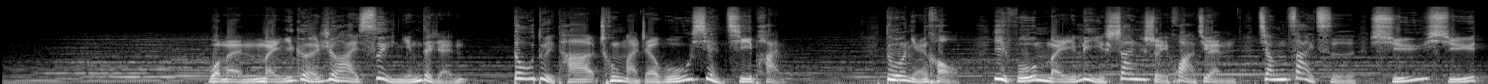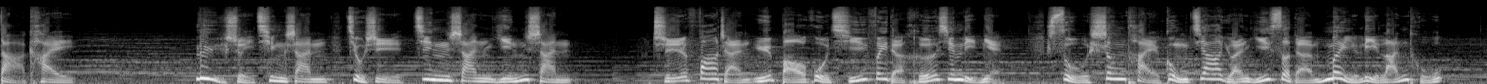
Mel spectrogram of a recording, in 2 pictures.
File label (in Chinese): 专题 政府 自然, 男; 遂宁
